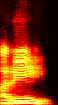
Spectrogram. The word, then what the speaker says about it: Hare: they call it pronology or vocative case is pronounced as Hare.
